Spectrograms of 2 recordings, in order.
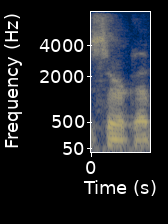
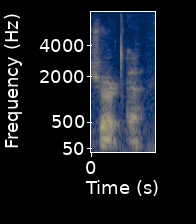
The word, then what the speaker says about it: Circa: Yeah, we pronounce it Circa, but as you know, I'm trying to learn Italian. It's pronounced Churka.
